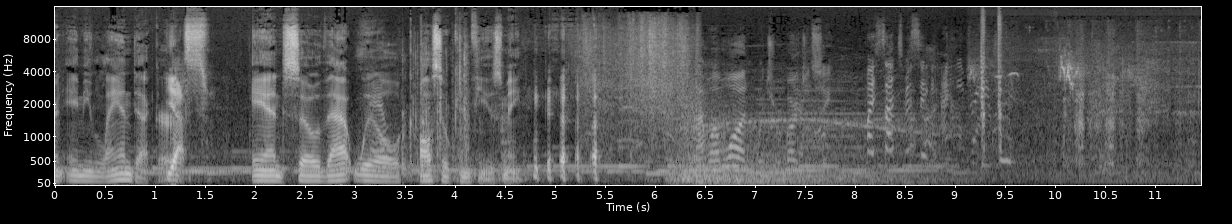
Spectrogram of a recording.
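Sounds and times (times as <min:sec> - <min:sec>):
speech: 0:00.0 - 0:08.6
laughter: 0:04.6 - 0:05.8
dog whimpering: 0:09.3 - 0:10.9
dog panting: 0:09.4 - 0:11.4.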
